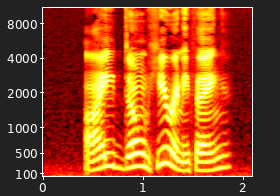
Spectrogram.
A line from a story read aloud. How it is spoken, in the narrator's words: Zack informed him uneasily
